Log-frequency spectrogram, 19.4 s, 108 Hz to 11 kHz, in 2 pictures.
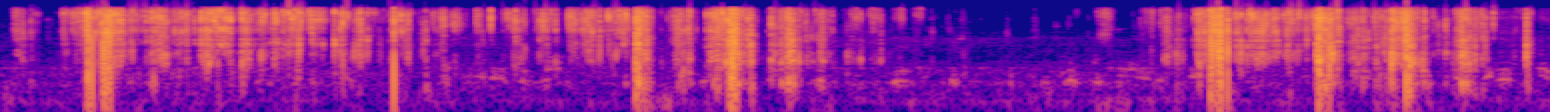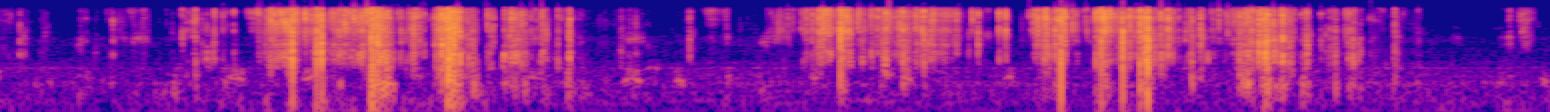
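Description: Foil wrappers of 2010 Bowman Chrome retail baseball card packs being torn open and crinkled by hand. The crinkling comes in four bouts of a couple of seconds each, with short quiet gaps between.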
